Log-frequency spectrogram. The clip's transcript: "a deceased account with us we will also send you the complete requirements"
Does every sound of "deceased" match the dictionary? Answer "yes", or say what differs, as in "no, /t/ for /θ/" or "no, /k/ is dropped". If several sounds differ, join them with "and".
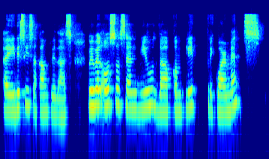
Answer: no, /t/ is dropped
